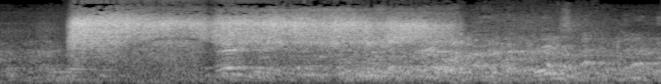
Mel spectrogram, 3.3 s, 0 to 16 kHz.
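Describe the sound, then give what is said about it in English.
A loud aerosol can sprays into the air, hissing in one steady burst for about two seconds, then cuts off and leaves faint background murmuring and light laughter. “You think I'm going to quit spraying aerosol in the air because I'm worried about what's going to happen in 2070?”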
